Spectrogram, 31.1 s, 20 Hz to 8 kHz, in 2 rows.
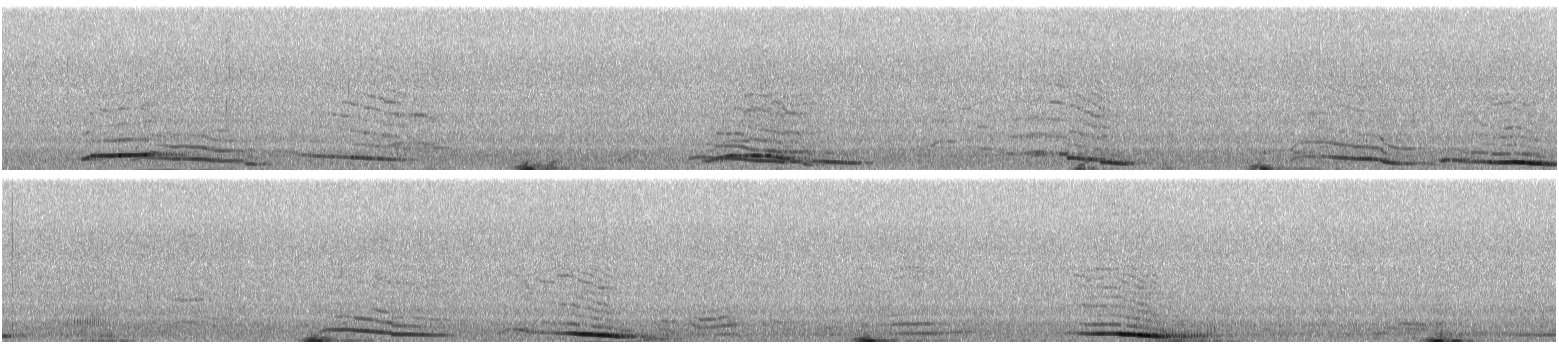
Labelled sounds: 0.9	2.4	humpback whale, 0.78 to 1.5 kHz
3.5	4.4	humpback whale, 1.0 to 3.7 kHz
7.0	8.1	humpback whale, 0.78 to 3.1 kHz
9.2	9.6	humpback whale, 1.1 to 1.4 kHz
10.1	11.1	humpback whale, 0.78 to 3.3 kHz
12.9	14.2	humpback whale, 0.81 to 1.8 kHz
14.7	15.3	humpback whale, 0.78 to 3.4 kHz
16.3	16.6	humpback whale, 0.91 to 1.2 kHz
17.2	17.6	humpback whale, 1.9 to 2.1 kHz
18.9	19.8	humpback whale, 0.78 to 1.3 kHz
21.1	21.7	humpback whale, 1.4 to 1.9 kHz
22.5	22.9	humpback whale, 0.78 to 1.3 kHz
24.4	24.9	humpback whale, 0.81 to 0.97 kHz
26.3	27.0	humpback whale, 0.81 to 2.1 kHz
29.5	29.8	humpback whale, 0.78 to 0.97 kHz

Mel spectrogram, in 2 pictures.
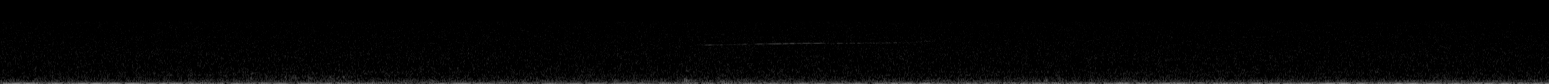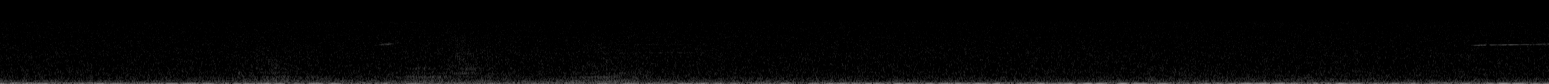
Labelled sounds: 7.0	8.3	killer whale, Bigg's (transient), 2.4 to 2.7 kHz
30.2	30.9	killer whale, Bigg's (transient), 2.3 to 2.6 kHz

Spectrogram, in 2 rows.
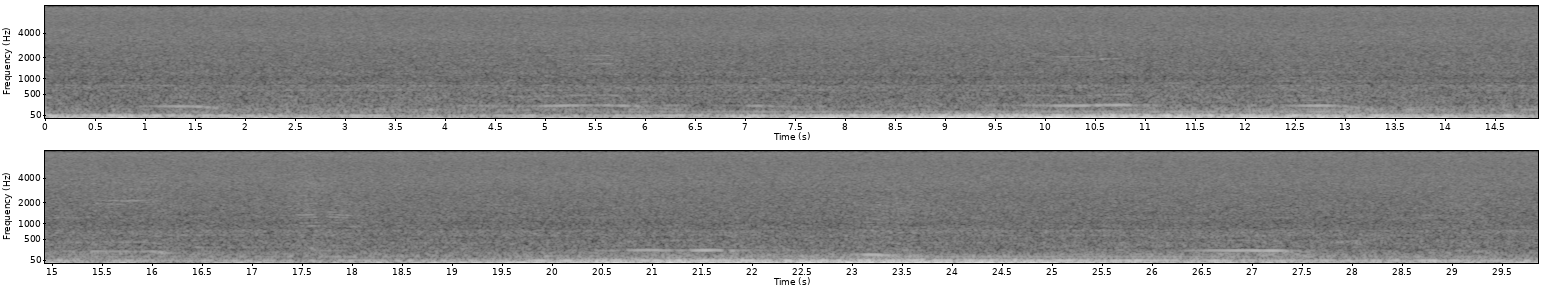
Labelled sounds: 15.6	15.9	humpback whale, 2.1 to 2.2 kHz

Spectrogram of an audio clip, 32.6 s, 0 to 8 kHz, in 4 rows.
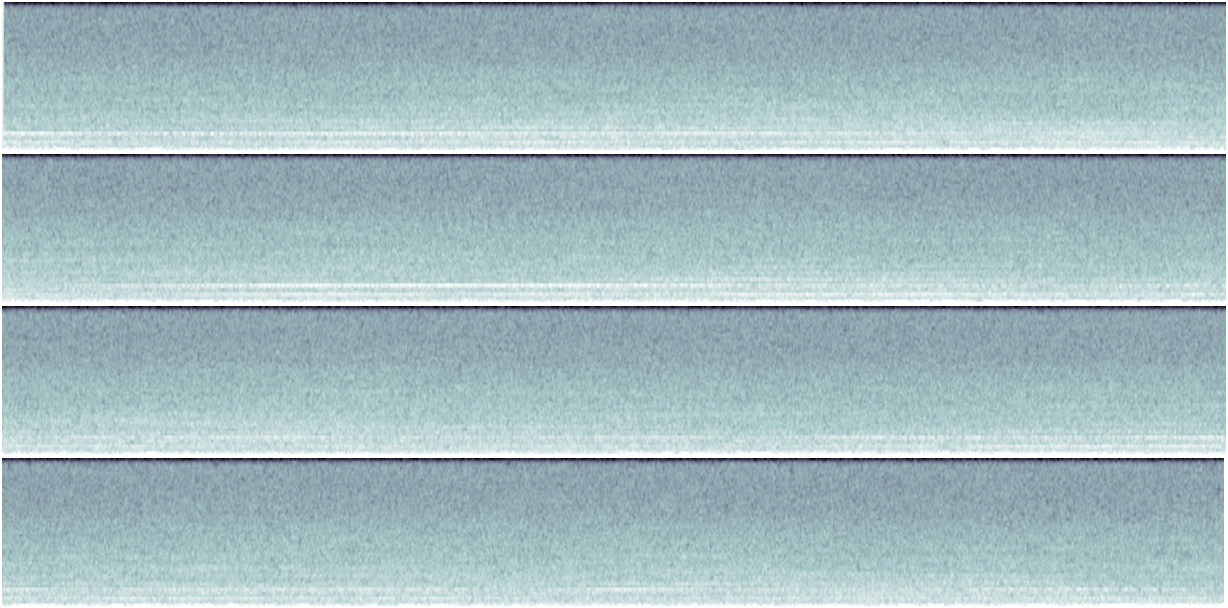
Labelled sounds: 0.0	0.3	vessel noise, 0.93 to 1.0 kHz
8.8	10.2	vessel noise, 0.83 to 1.0 kHz

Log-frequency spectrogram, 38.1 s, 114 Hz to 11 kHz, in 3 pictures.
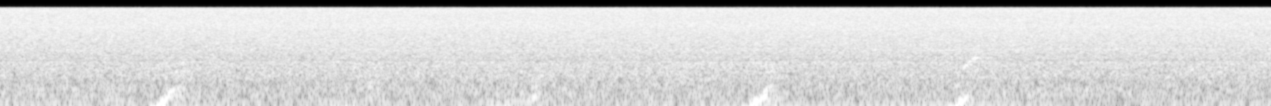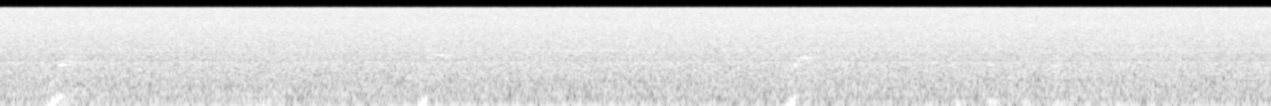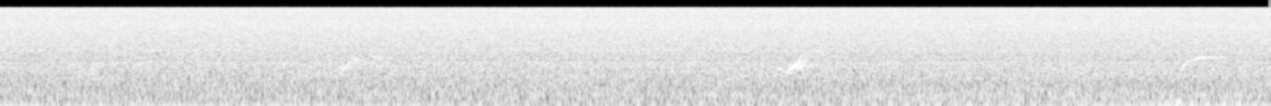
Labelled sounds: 37.3	37.6	humpback whale, 0.80 to 0.99 kHz

